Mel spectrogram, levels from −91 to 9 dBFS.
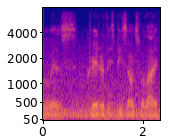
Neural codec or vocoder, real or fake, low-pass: none; real; 7.2 kHz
